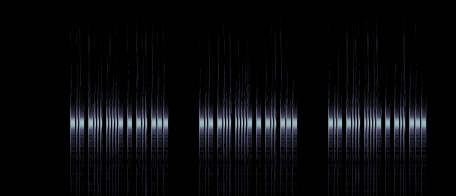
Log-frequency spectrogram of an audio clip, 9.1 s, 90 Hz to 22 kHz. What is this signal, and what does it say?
Morse code, heard as a keyed tone, about 40 wpm, 700 Hz. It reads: KB4TDO KB4TDO KB4TDO
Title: USA Call Signs - 6 Characters - Repeated 3x - 40wpm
